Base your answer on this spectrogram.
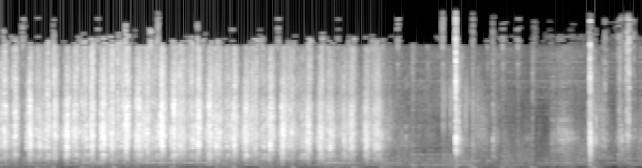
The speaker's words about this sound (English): And then I'm gonna fill this shaker up with a lot of ice. And give it a good shake.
